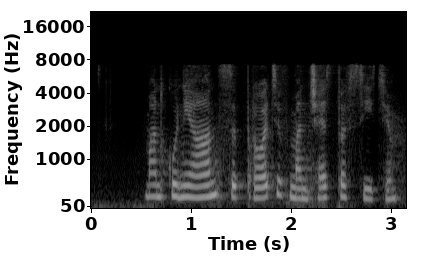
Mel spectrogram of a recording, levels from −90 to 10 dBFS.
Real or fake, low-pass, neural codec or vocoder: fake; 7.2 kHz; codec, 16 kHz, 0.5 kbps, X-Codec, WavLM features, trained on Multilingual LibriSpeech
